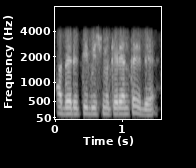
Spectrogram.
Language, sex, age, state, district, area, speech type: Kannada, male, 18-30, Karnataka, Gadag, rural, conversation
